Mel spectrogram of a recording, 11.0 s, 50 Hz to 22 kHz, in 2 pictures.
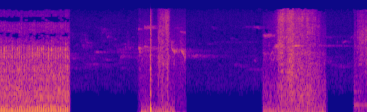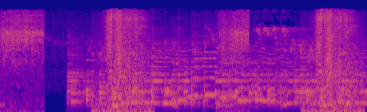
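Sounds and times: sand scraped with metal shovel: 4.0 - 6.2, 6.9 - 7.8, 8.8 - 9.3, 10.2 - 11.0
music: 6.5 - 11.0
sand poured into metal bowl: 7.1 - 7.8.

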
